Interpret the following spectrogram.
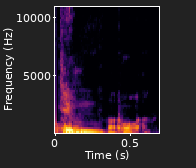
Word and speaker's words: Dimpo: pronounce it Dimple. Dimpo.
